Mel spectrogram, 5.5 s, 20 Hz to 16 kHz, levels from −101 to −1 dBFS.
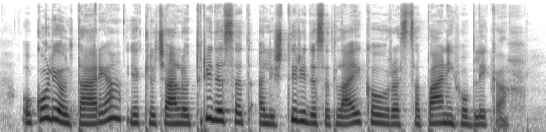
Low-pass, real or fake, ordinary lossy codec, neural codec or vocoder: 14.4 kHz; real; none; none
